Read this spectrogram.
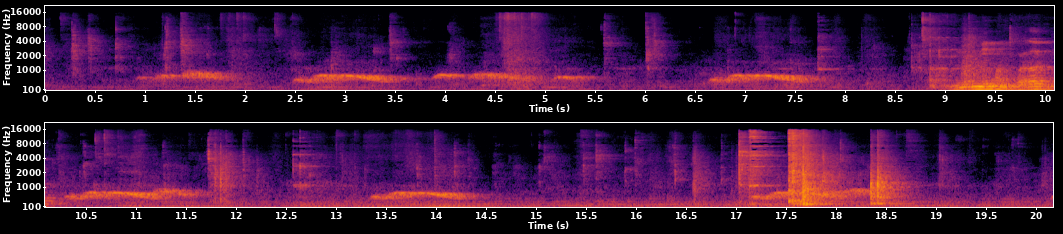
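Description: Cutlery clinks against dishes.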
